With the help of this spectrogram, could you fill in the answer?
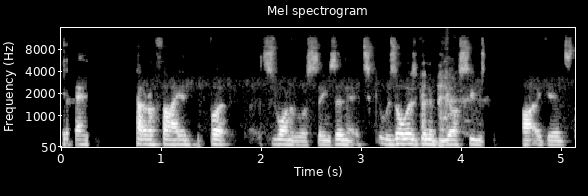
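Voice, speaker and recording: Very fast speech with long, frequent pauses, in a Geordie accent, with monotone, flat intonation. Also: man, medium pitch for a man. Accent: Geordie (Newcastle). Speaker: fantasy football content creator. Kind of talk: casual chat. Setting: livestream.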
